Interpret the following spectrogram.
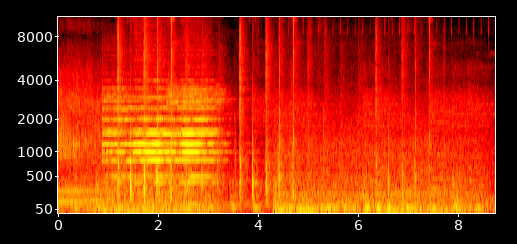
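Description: A car horn sounds continuously for about two and a half seconds, followed by quick running footsteps slapping on pavement. Footstep clicks also run under the horn.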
